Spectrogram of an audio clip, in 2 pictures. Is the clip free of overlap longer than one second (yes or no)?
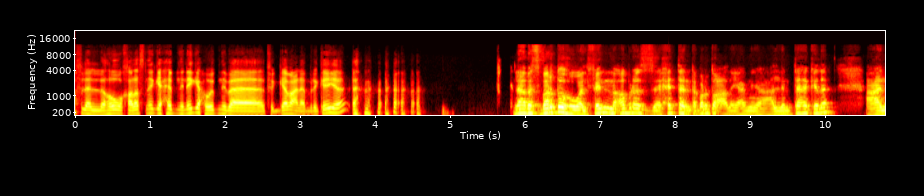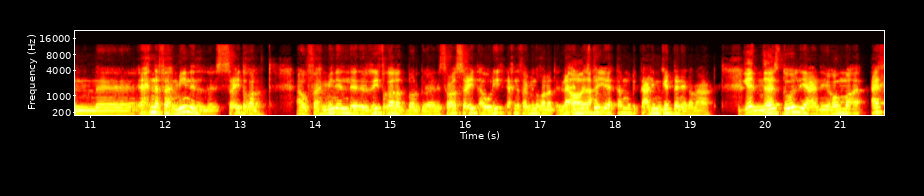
yes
